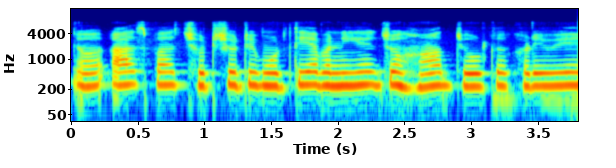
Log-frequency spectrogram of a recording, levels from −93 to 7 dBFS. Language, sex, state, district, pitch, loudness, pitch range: Hindi, female, Uttar Pradesh, Lalitpur, 245 Hz, -17 LUFS, 235-255 Hz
